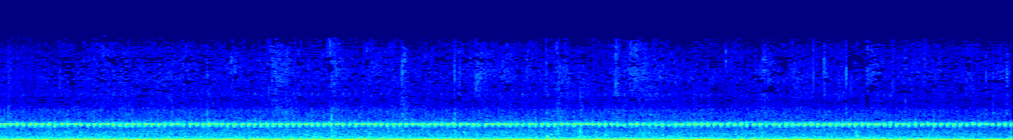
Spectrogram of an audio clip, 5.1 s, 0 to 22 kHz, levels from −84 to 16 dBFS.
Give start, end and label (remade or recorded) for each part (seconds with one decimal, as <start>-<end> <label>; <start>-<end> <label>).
0.0-1.2 remade; 1.2-2.1 recorded; 2.1-4.4 remade; 4.4-5.1 recorded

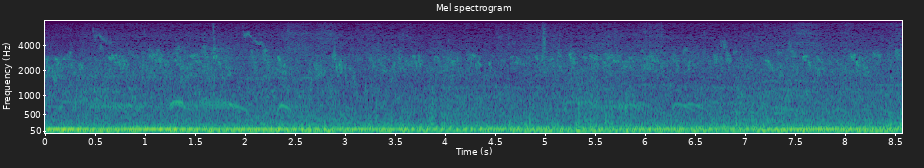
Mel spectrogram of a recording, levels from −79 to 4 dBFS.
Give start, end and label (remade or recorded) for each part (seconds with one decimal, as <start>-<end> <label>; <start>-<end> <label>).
0.0-2.7 recorded; 2.7-3.6 remade; 3.6-8.6 recorded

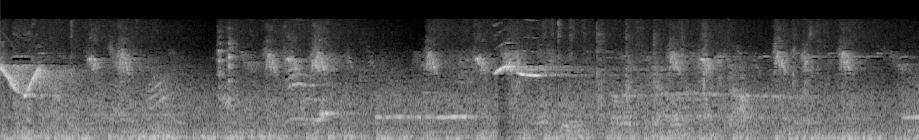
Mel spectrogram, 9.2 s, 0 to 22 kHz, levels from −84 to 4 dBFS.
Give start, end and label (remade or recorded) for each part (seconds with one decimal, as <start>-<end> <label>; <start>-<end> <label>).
0.0-2.9 recorded; 2.9-3.4 remade; 3.4-6.0 recorded; 6.0-7.4 remade; 7.4-9.2 recorded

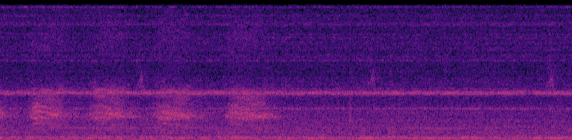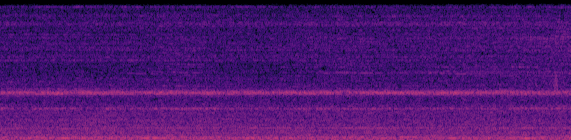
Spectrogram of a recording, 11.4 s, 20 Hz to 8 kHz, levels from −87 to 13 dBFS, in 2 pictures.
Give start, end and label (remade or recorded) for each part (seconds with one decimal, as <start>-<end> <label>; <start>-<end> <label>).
0.0-11.4 recorded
